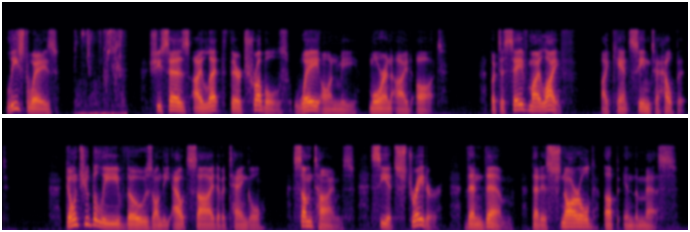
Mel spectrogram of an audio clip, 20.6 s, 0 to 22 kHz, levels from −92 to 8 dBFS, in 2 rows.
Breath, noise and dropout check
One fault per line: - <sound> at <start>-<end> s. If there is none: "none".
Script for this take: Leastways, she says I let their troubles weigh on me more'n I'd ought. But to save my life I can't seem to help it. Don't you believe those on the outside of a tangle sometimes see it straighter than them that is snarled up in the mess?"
- squeak at 1.1-1.9 s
